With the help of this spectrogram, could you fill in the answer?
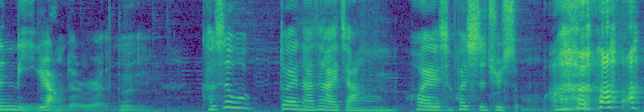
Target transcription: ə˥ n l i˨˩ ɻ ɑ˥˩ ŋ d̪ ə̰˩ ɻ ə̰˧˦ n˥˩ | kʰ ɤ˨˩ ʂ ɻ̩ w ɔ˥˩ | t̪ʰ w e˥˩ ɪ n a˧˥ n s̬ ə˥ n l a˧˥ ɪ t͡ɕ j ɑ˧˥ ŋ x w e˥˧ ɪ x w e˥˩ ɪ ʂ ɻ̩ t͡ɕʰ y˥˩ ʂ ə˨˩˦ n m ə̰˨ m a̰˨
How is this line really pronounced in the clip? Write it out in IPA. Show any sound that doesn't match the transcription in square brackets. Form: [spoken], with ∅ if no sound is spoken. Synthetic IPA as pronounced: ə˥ n l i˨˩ ɻ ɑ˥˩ ŋ d̪ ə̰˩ ɻ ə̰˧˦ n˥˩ | kʰ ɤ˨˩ ʂ ɻ̩ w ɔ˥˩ | [t̪] w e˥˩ ɪ n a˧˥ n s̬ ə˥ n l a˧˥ ɪ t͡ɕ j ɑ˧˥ ŋ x w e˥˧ ɪ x w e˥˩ ɪ ʂ ɻ̩ t͡ɕʰ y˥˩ ʂ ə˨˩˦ n m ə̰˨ m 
